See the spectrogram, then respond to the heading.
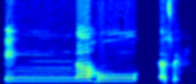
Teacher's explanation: نون پہ غنہ کریں گے، کیونکہ جب بھی نون پہ تشدید آتا اس کو ہم غنہ کر کے پڑھتے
